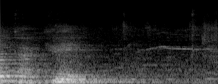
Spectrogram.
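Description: A man's voice through a microphone in a drawn-out, chanted phrase that ends about a second in.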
